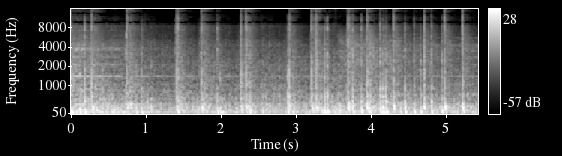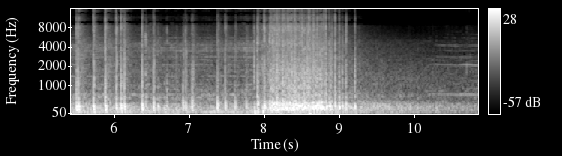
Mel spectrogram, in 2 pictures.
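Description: Fireworks finale: a rapid, dense barrage of aerial shell bursts and crackle, peaking in a loud, thick burst of crackling about eight seconds in, then dying away near the end.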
